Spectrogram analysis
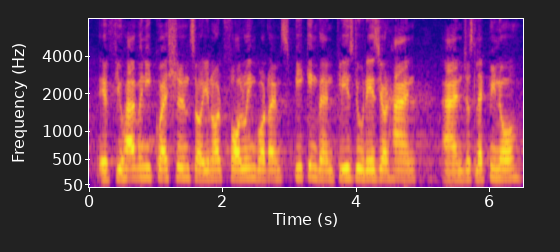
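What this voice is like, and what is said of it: Indian English accent. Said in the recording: “My accent is going to be a little different. Like, I'm of Indian origin”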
